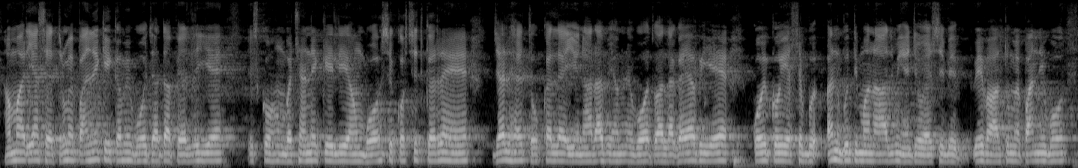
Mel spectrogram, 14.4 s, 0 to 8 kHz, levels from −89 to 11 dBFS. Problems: background sounds at intervals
